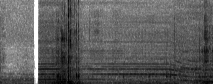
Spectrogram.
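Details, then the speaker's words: Marble run ball lift with no slack at one position: thin motor whine sags in pitch, then recovers, as the lift binds at a tight spot and drags the motor; cause not yet found. "It's got slop and when it's running you can hear the motor slowing down"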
